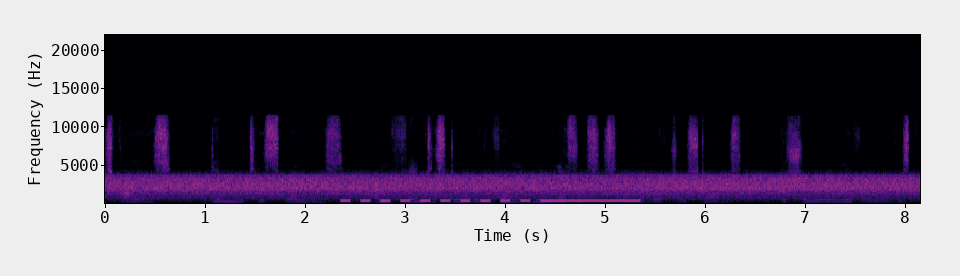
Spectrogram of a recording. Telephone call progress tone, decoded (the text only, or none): stutter dial tone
